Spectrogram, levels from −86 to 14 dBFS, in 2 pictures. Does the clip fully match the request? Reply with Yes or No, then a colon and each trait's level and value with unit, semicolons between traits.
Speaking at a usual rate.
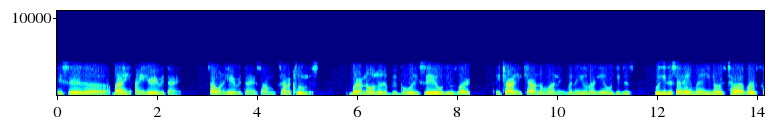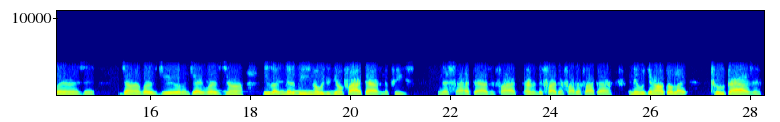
No: fast, 225 wpm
